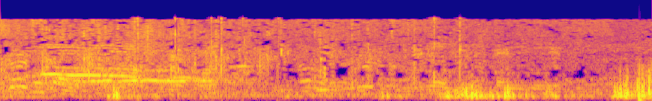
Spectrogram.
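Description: Match-side ambience from an open-air football pitch: distant voices of players and spectators shouting, with one drawn-out call lasting about a second near the start, followed by shorter shouts.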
